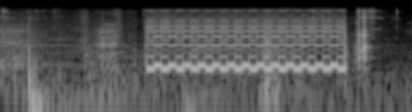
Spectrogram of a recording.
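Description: A landline telephone ringing: one electronic warbling ring lasting about a second, starting a little under a second in.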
